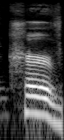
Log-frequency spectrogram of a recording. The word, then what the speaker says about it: curved: Remember the V sound right in the middle. V. And you make a little vibration with your throat.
